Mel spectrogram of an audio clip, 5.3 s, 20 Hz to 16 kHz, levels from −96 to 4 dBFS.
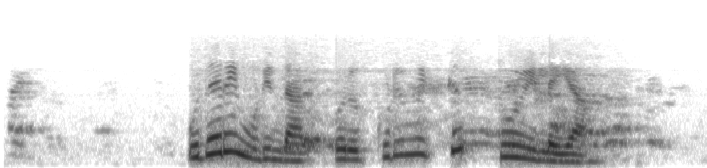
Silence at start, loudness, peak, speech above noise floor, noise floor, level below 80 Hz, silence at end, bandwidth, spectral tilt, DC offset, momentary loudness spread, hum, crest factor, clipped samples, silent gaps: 0.1 s; -22 LUFS; -6 dBFS; 52 dB; -73 dBFS; -74 dBFS; 0.4 s; 4.2 kHz; -9.5 dB/octave; under 0.1%; 9 LU; none; 18 dB; under 0.1%; none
